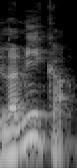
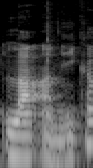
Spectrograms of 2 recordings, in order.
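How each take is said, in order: First: The a of la is dropped. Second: The a of la is fully pronounced. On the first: The speaker calls it right. "we say l'amica. It's faster" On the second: The speaker calls it wrong. "Instead of saying la amica"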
